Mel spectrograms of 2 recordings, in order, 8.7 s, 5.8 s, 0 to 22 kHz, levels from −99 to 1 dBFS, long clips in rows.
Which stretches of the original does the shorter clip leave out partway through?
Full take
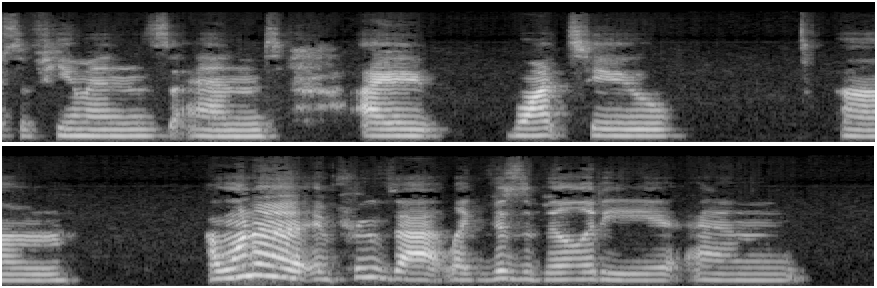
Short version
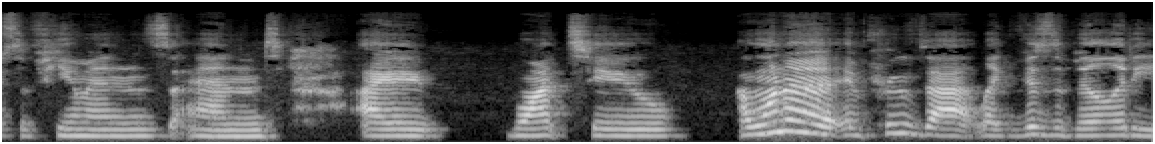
0:03.5-0:05.2

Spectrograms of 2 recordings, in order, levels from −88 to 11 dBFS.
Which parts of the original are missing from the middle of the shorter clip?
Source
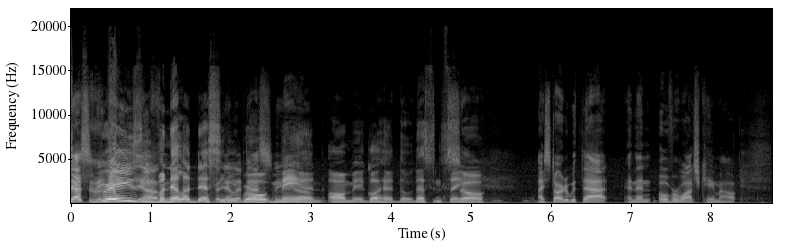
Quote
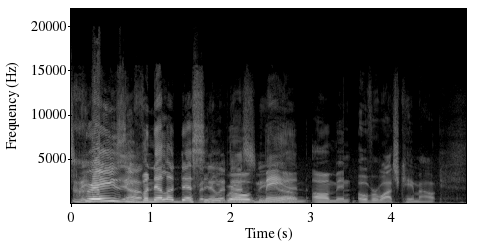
0:03.7-0:07.2

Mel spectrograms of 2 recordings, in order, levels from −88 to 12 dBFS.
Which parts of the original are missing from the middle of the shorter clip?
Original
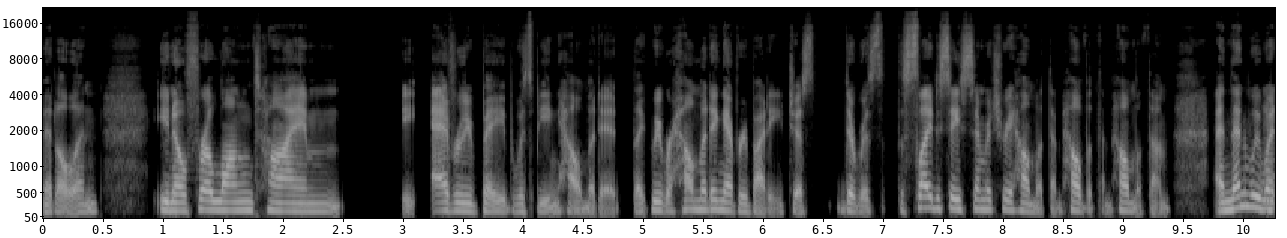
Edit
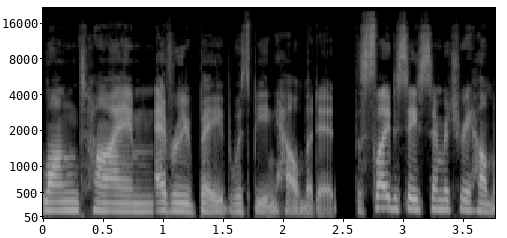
0:02.4-0:03.3
0:04.8-0:07.0

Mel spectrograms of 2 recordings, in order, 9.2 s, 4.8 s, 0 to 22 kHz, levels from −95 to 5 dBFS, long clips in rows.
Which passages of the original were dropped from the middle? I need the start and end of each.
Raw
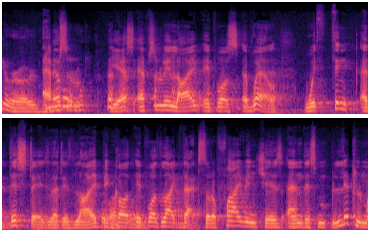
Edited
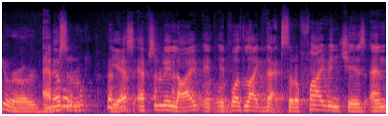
0:02.6-0:06.2

